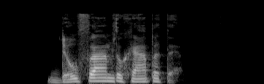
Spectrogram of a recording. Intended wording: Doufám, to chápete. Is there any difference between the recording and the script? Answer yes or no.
no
